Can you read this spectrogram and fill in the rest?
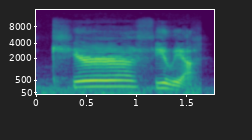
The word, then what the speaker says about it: quirofilia: Q-U-I-R-O-F-I-L-I-A. – Okay, that would be pronounced kirophilia.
